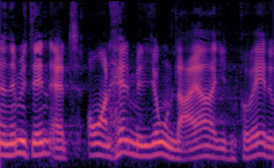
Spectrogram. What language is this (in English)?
Danish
